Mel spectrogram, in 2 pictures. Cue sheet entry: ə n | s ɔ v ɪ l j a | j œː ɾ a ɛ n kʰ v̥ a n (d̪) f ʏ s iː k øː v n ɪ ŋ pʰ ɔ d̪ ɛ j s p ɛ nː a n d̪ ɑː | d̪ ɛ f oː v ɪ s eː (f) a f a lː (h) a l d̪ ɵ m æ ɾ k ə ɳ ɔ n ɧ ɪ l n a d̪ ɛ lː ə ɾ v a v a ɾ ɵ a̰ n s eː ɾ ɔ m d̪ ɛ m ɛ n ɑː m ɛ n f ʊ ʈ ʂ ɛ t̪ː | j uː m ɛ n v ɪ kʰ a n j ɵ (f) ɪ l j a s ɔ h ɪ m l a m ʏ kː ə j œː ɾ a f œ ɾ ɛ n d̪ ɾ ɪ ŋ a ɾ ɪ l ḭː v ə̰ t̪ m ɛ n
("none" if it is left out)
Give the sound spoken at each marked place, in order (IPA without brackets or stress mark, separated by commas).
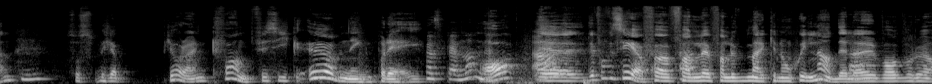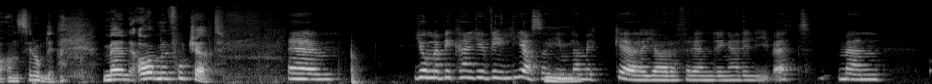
t̪, f, f, v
